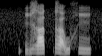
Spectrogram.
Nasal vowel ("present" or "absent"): absent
